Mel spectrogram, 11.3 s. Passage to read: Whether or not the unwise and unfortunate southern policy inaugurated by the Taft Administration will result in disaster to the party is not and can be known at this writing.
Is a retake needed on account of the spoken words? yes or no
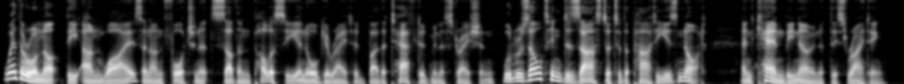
no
